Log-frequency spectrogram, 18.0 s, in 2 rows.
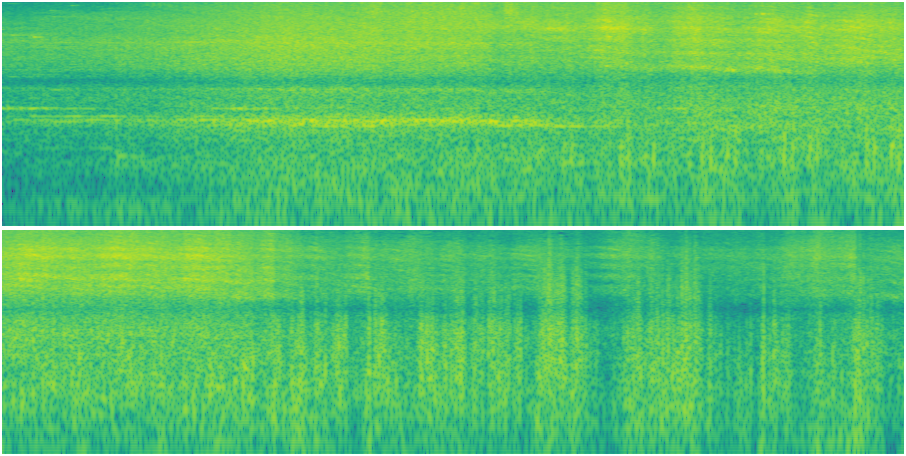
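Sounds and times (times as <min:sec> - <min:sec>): electric locomotive motor whine: 0:00.0 - 0:09.0.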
